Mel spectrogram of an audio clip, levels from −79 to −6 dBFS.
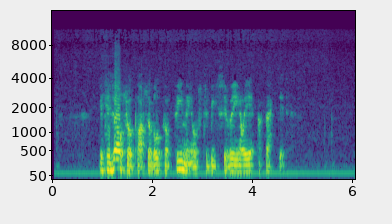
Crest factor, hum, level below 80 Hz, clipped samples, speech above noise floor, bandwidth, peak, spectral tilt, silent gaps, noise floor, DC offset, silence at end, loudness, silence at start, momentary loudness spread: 14 dB; none; -38 dBFS; under 0.1%; 25 dB; 11.5 kHz; -2 dBFS; -8.5 dB/octave; none; -38 dBFS; under 0.1%; 1.15 s; -13 LUFS; 0.1 s; 12 LU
